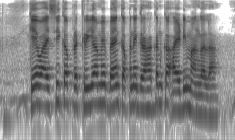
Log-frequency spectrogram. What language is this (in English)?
Bhojpuri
